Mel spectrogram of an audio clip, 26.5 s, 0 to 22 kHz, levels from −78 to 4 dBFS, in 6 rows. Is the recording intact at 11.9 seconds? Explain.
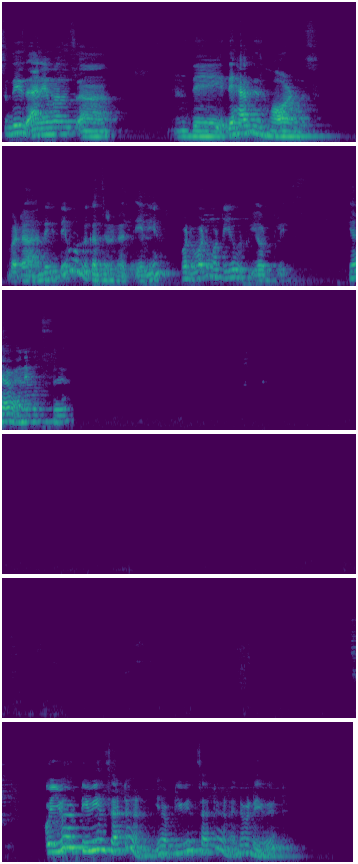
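Yes, the speech at 11.9 seconds is intact, with no audible dropout, click, distortion or other fault at that point.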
